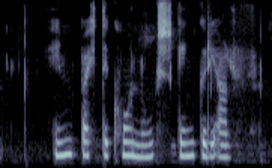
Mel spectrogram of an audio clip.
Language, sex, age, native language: Icelandic, female, 10, Icelandic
